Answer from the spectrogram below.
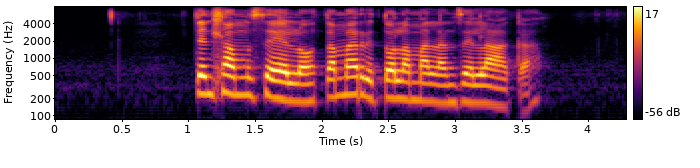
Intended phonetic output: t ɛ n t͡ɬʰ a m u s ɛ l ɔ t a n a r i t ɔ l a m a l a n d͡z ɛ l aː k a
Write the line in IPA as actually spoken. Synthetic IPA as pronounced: t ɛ n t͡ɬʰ a m u s ɛ l ɔ t a m a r i t ɔ l a m a l a n d͡z ɛ l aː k a

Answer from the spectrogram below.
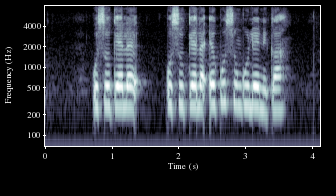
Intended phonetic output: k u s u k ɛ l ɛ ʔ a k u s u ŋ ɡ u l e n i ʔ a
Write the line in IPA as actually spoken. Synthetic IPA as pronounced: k u s u k ɛ l a ʔ e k u s u ŋ ɡ u l e n i k a

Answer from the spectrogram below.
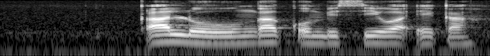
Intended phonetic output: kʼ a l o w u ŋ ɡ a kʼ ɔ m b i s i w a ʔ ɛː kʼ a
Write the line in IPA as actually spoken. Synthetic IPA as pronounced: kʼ a l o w u ŋ ɡ a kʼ o m b i s i w a ʔ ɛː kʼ a

